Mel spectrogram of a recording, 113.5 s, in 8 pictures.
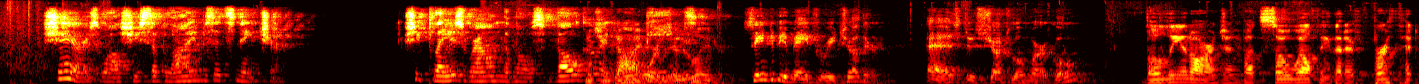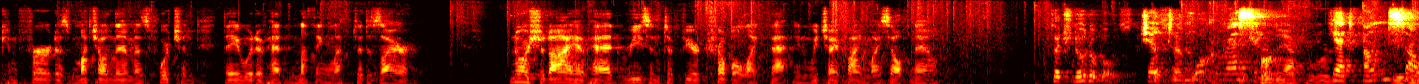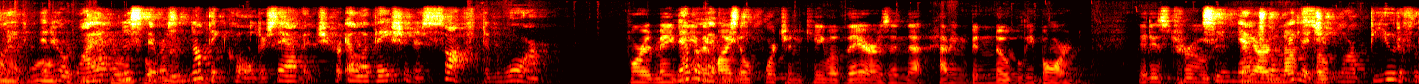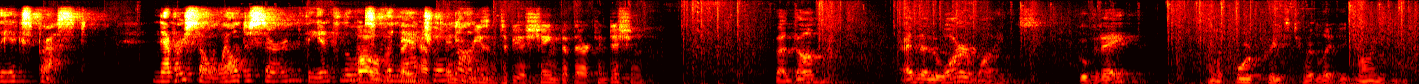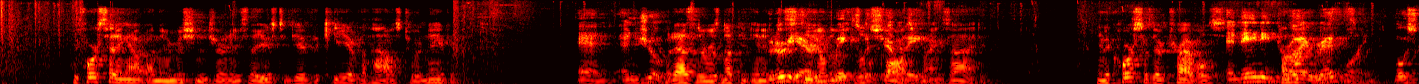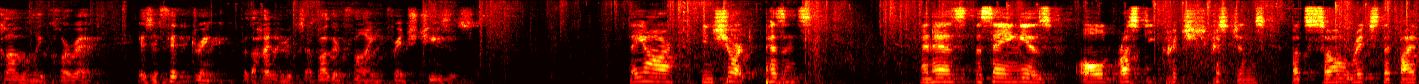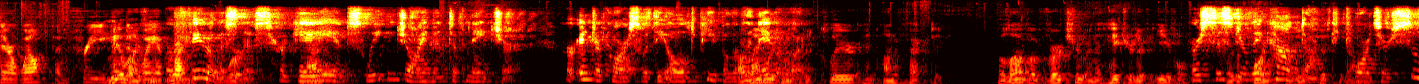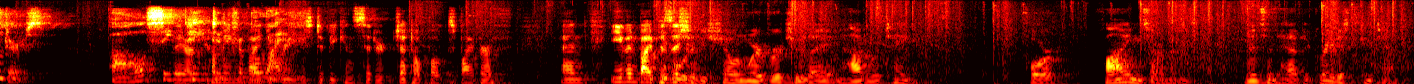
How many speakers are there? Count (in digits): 4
